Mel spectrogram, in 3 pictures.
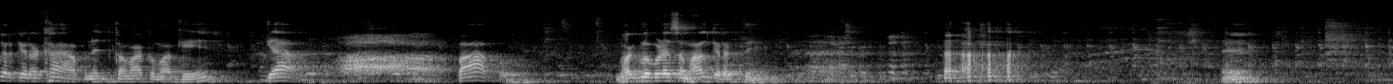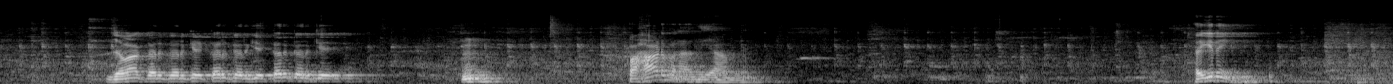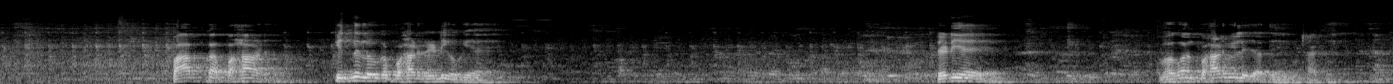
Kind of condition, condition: setting, live audience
